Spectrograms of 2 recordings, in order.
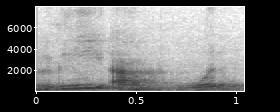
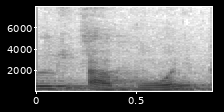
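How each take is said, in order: First: "li" in "li abun" held long; long vowel on li. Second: Said in the usual way. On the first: Shown as a demonstration. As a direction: stretch it to "lii abun". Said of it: "itu menggunakan". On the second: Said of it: "itu tidak menggunakan waktu".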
